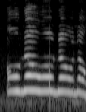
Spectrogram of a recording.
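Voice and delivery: alarmed. Retold or imitated. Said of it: "I was like".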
